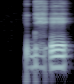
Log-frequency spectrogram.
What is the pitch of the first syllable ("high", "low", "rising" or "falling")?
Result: high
